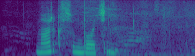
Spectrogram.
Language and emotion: Russian, neutral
